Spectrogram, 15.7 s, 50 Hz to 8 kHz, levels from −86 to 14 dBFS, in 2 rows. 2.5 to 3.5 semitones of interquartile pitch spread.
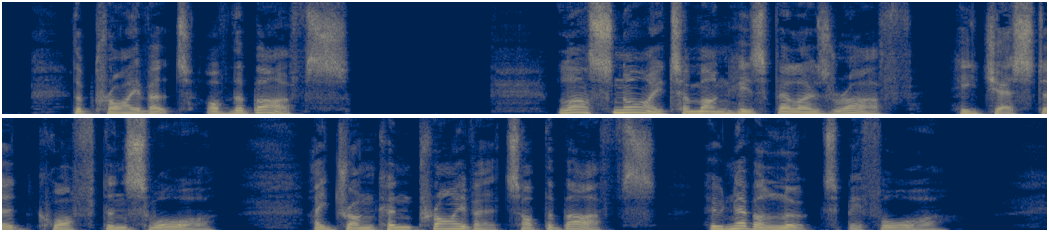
No: average, 4.7 semitones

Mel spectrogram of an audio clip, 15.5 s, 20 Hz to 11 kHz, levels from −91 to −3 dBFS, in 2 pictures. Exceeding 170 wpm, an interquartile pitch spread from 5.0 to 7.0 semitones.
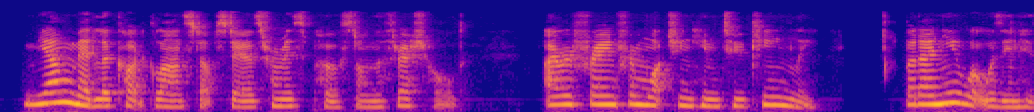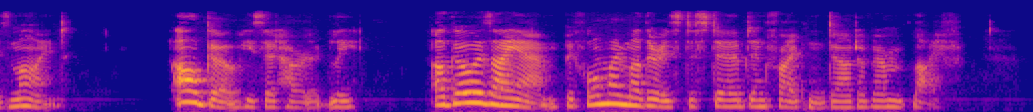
Yes: average, 180 wpm; average, 5.3 semitones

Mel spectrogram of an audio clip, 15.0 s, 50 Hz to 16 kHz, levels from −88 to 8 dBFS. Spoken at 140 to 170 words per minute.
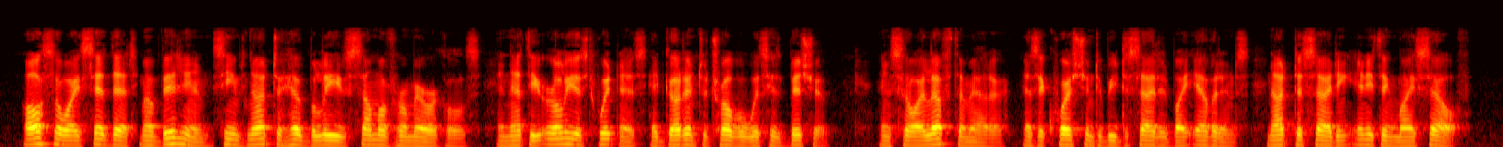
No: average, 180 wpm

